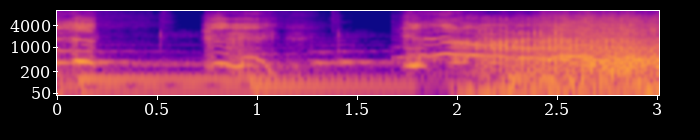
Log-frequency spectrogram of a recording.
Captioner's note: moans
